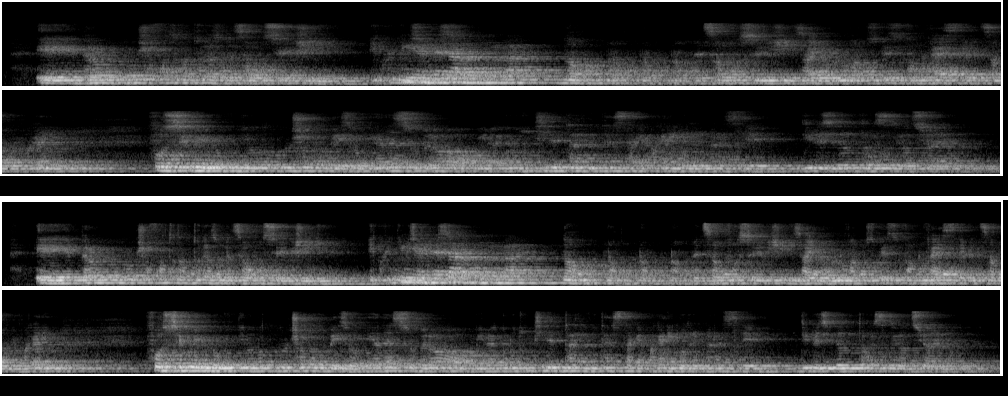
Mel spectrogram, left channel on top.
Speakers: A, on the right; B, on the right.
A: e però non ci ho fatto tanto caso, pensavo fossero i vicini e quindi
B: Quindi
A: mi sono
B: non sei
A: messo
B: andata
A: a dormire.
B: a controllare.
A: No, no, no, no, pensavo fossero i vicini, sai, lo, lo fanno spesso, fanno feste, pensavo che magari fosse quello, quindi non, ho- non ci ho dato peso. E adesso però mi vengono tutti i dettagli in testa che magari potrebbero essere dipesi da tutta questa situazione. Non,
